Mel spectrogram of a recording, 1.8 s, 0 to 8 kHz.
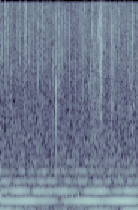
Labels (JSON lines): {"label": "biophony, midshipman", "recorder": "SoundTrap 500"}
